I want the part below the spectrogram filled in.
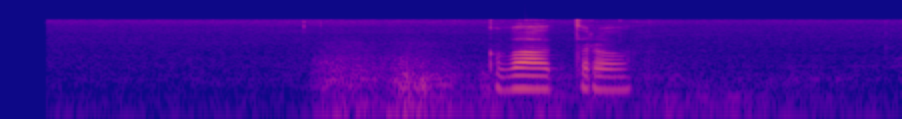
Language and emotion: Russian, neutral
